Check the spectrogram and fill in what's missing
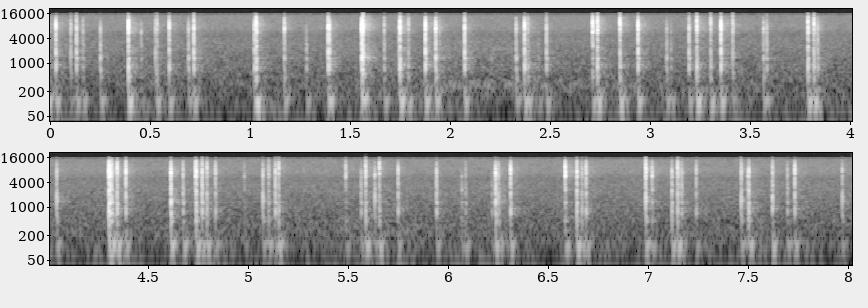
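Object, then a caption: Plastic makeup palette case. Long fingernails on both hands tap quickly on the upside-down underside of a flat plastic eyeshadow palette, its dark translucent ridged plastic facing up over the hollow case. The result is dozens of sharp, bright, clicky taps with almost no ring, quiet overall and light in the low end.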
